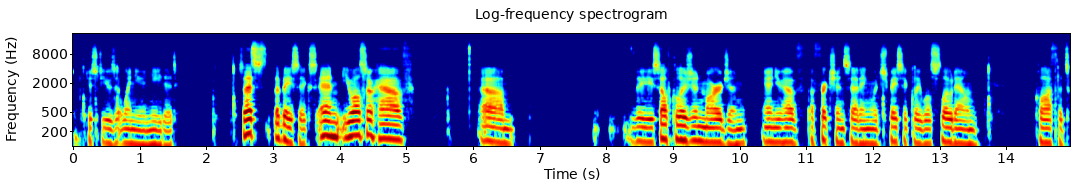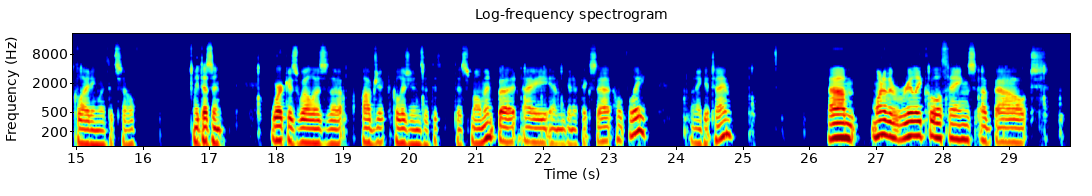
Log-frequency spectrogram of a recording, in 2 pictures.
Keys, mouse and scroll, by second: 0.4 shift+middle click, 0.8-2.3 middle drag, 2.5-4.4 middle drag, 12.3 middle click, 13.8-15.0 middle drag, 15.3-17.0 middle drag, 17.9-19.2 middle drag, 20.3-21.5 middle drag, 21.8 shift+middle click, 22.3-24.3 middle drag, 25.4 middle click, 27.2 click, 27.9 middle click, 28.7 middle click, 29.4 Tab, 29.6 middle click.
